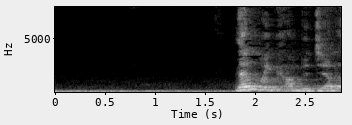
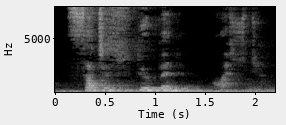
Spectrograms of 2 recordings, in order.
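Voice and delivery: hushed aside; 2 semitones lower, 10 dB quieter than usual. Acted. Preacher mocks serpent's question.

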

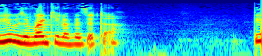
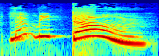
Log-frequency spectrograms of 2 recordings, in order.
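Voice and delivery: whiny plea; 11 semitones higher, 4 dB louder, much slower than usual. Acted. Sirius pleading again, drawn out.

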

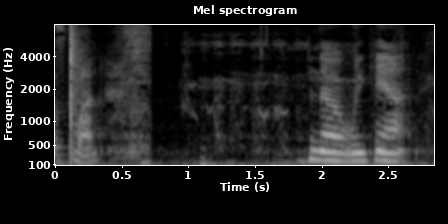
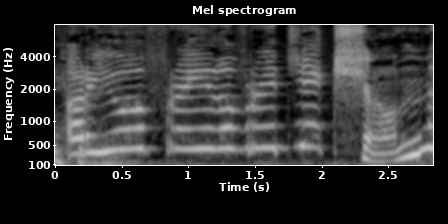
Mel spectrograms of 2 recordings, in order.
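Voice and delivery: put-on higher, a Caribbean psychic-hotline accent in a Miss Cleo style; Miss Cleo impression; 10 semitones higher than usual. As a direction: play the late-night TV psychic with a Caribbean lilt, pitched higher. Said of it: "Now it sounds like Miss Cleo".

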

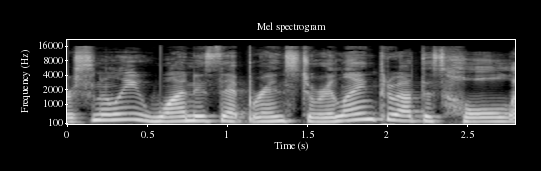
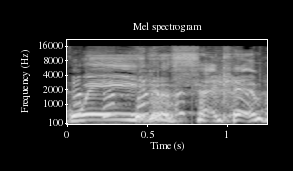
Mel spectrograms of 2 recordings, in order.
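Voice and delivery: laughing mock double take; 4 semitones higher, 4 dB louder than usual. Mocking audience reaction.

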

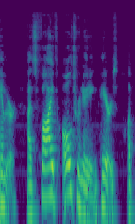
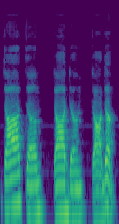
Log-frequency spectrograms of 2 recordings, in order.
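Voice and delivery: da-DUM da-DUM da-DUM, stress on each dum; heartbeat rhythm; 3 semitones lower, slower than usual. Shown as a demonstration. Teacher showing iamb rhythm, da-DUM stressed. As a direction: tap out the heartbeat, weak then strong. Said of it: "Iambs have the same rhythm as a heartbeat".

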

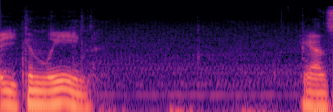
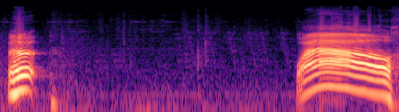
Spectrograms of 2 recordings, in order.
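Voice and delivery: loud shocked wow; surprised shout; 12 semitones higher, 13 dB louder than usual. Real, not acted. Sudden death in game.

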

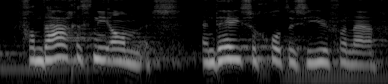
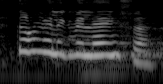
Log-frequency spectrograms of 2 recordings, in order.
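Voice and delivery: joyful amazement; 4 semitones higher than usual. Retold or imitated. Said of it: "dacht ik".

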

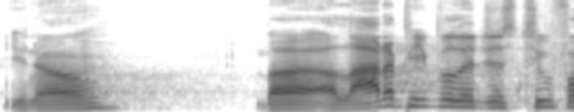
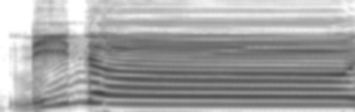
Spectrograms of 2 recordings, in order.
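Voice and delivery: hype call; 9 semitones higher, 7 dB louder than usual. Acted. Hype-announcing the next artist.

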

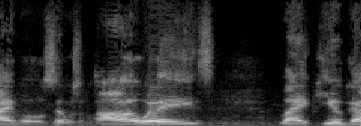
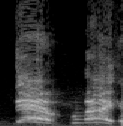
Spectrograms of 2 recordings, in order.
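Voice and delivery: yelling from the stands. Retold or imitated. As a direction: shout to get a friend's attention. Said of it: "I'm yelling everything".

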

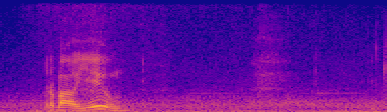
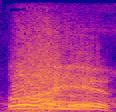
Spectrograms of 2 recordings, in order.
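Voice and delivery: loud demand; 4 semitones higher, 6 dB louder than usual. Real, not acted. Startled by a stranger in game.

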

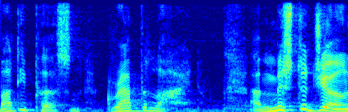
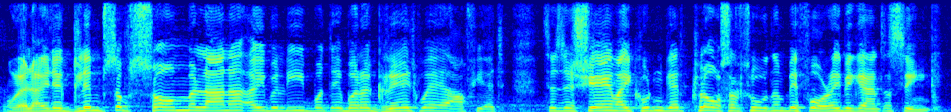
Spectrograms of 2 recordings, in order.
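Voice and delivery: Irish man; 3 semitones higher than usual. Acted. Rescued Irishman thanking father and daughter, grateful brogue. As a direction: thank them in a thick Irish lilt.

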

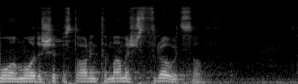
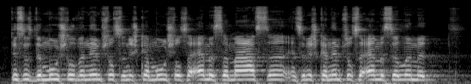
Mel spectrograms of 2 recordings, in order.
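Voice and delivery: raised, loud sermon voice; impassioned preaching; 9 semitones higher, 9 dB louder than usual. Real, not acted. Preacher tells congregation the lesson of suffering, impassioned preaching. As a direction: preach it with full force, voice pitched up.

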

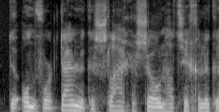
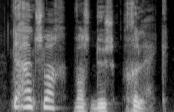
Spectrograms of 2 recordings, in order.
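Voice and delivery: ordinary delivery

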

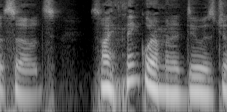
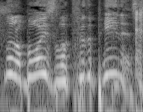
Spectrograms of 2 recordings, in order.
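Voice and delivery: mocking, laughing; 9 semitones higher than usual. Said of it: "You can't just be like".

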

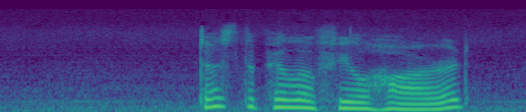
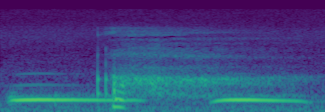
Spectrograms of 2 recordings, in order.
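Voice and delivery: big airy sighing yawn; demonstrated yawn; 4 dB quieter than usual. Shown as a demonstration. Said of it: "And yawn".

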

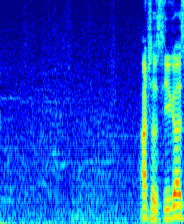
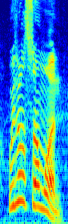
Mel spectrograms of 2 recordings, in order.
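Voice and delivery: dismayed cry; 7 dB louder than usual. Real, not acted. Unit dies.

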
